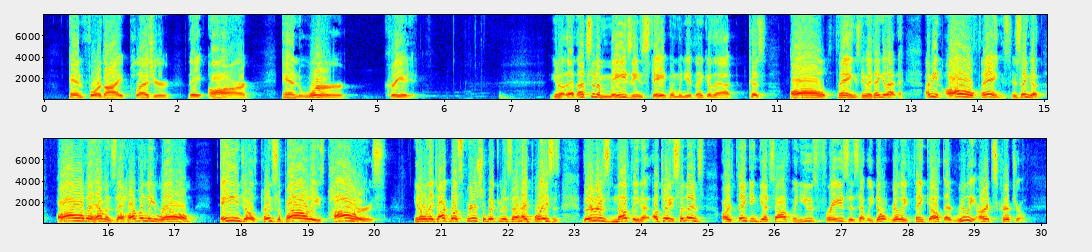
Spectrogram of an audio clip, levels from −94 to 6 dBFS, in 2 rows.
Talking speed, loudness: 160 wpm, -12 LUFS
